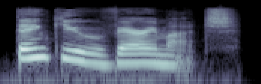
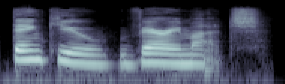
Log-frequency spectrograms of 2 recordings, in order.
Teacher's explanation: Did you hear the rising tone at the end? That makes it sound friendly.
